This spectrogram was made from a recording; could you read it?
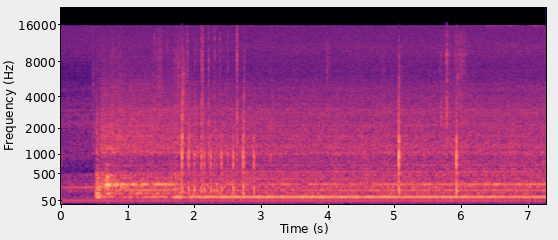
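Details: Samsung WW10N645RBW washing machine: steady low spin hum with only a few light taps, no rhythmic thumping or shaking; rated 73 dB spinning; smooth, even normal spin.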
